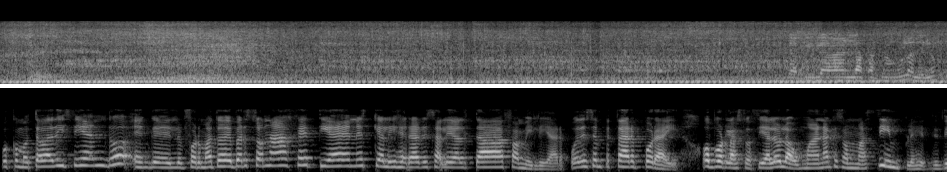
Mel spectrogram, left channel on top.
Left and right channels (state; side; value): different; both; correlation 0.00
